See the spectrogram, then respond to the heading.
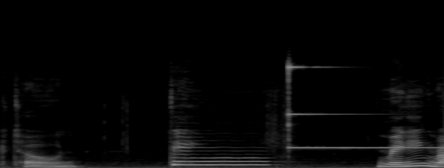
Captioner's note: bell sound plays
